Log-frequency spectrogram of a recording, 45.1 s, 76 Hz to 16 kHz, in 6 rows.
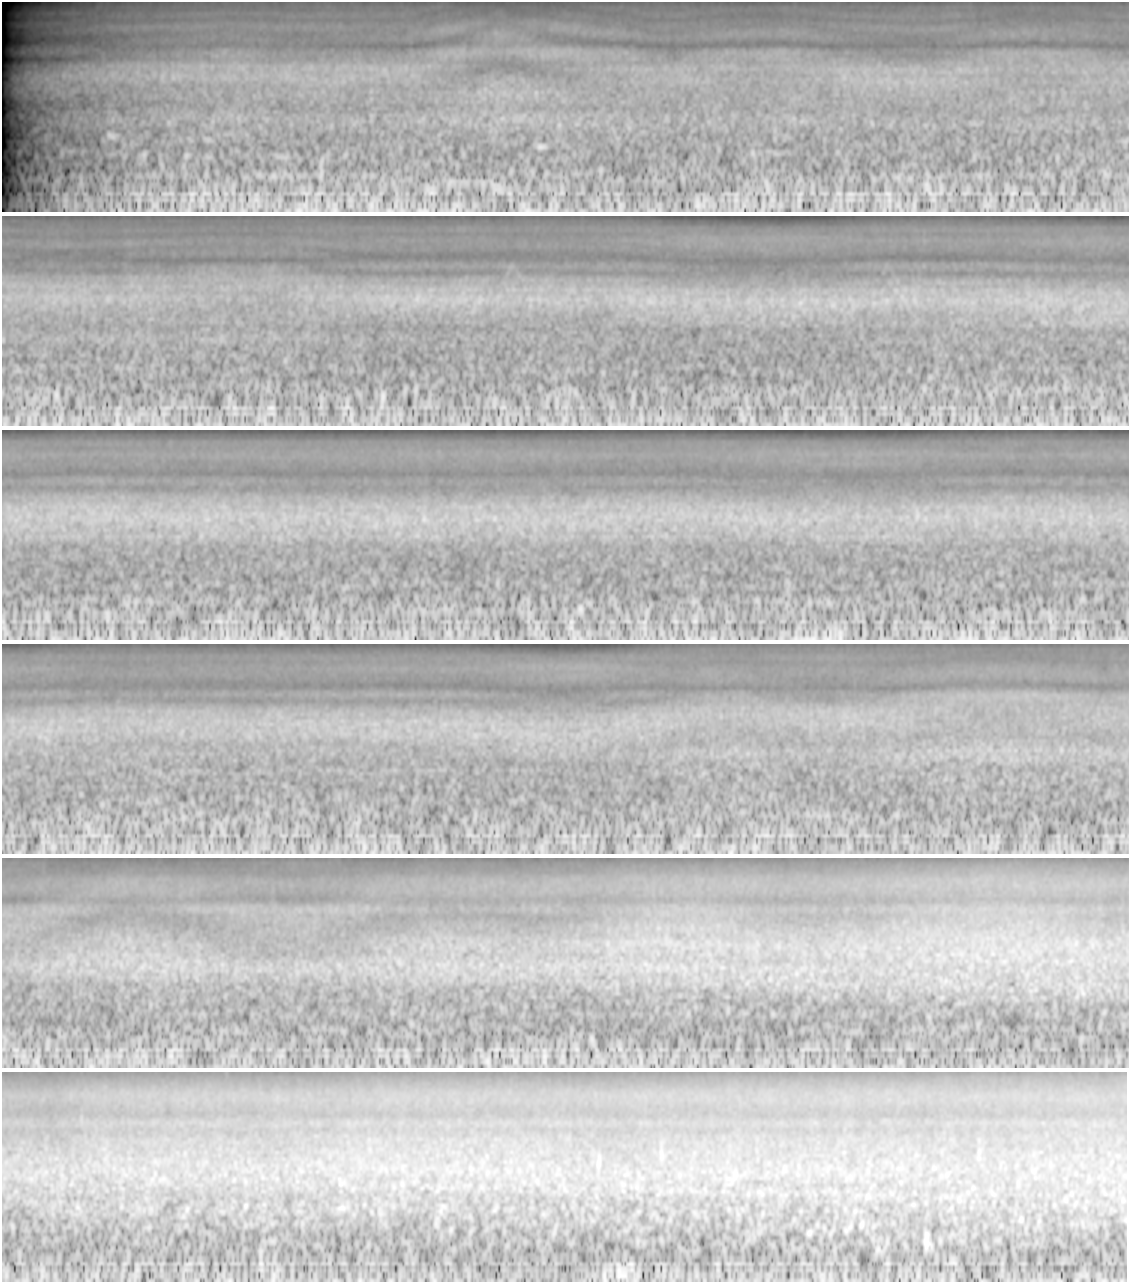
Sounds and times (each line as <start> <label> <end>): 0.0 water sounds reflecting on things and walls around the fountain 45.0
27.4 short walk around fountain 45.0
